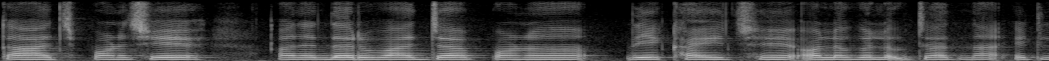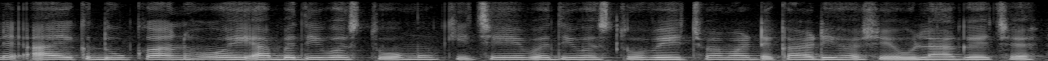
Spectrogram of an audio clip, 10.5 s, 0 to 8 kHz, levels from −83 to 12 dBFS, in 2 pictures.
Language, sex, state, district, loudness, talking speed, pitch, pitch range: Gujarati, female, Gujarat, Valsad, -17 LUFS, 175 wpm, 240 Hz, 230-245 Hz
